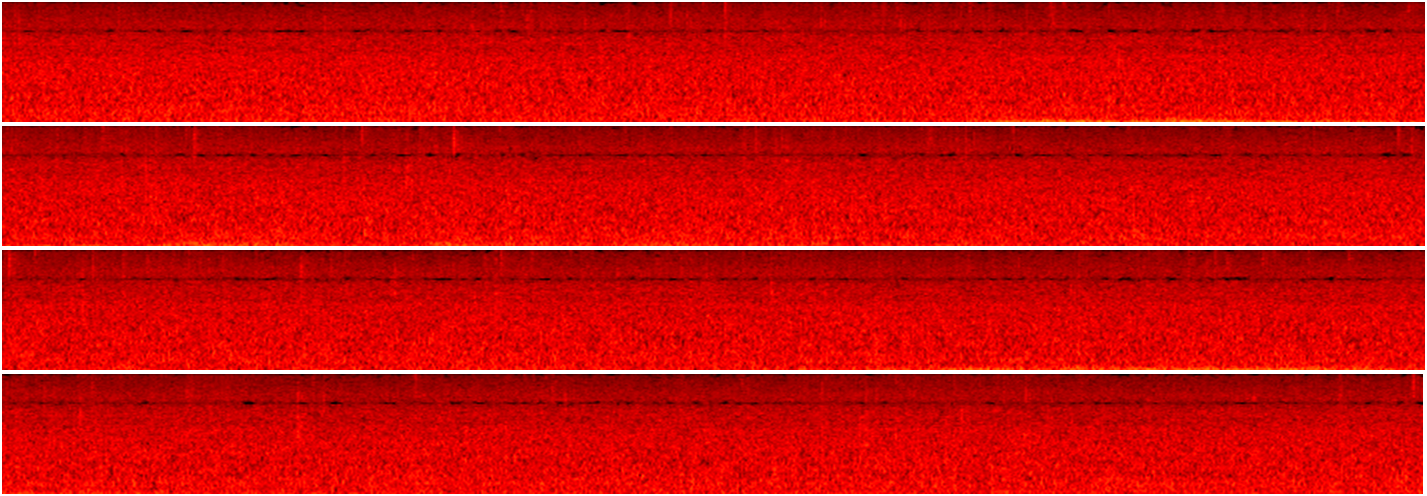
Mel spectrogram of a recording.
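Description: Steady rain falling on foliage and wet ground. Two low rumbles of thunder come through it, one about five seconds in lasting a few seconds, and a second, shorter one about twenty seconds in.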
